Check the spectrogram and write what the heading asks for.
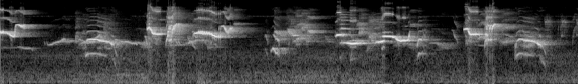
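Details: Provoked magpie-robin (kacer) singing fiercely toward a rival: clusters of sharp, high whistles, scratchy chatter and swooping slurred notes, three main bursts separated by quieter pauses.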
